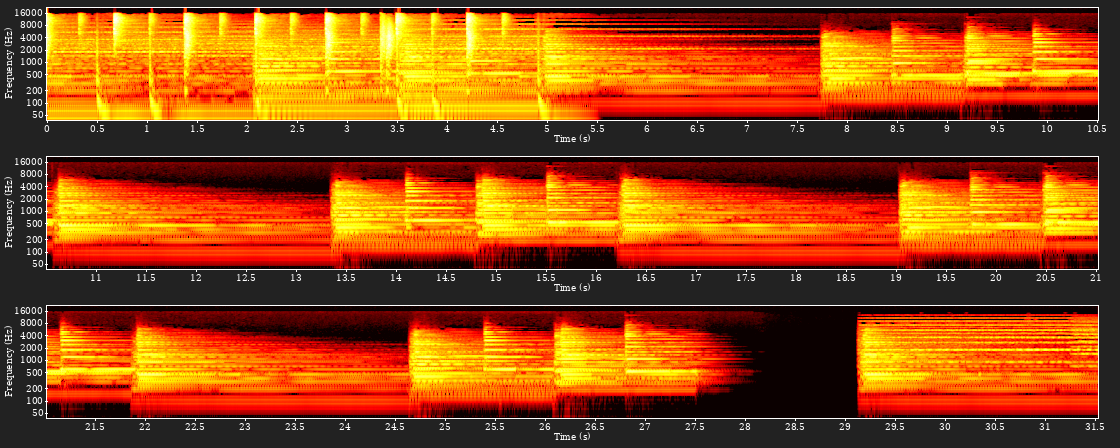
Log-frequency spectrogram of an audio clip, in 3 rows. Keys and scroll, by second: 3.0 x, 6.9 x, 15.7 x, 18.5 f.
